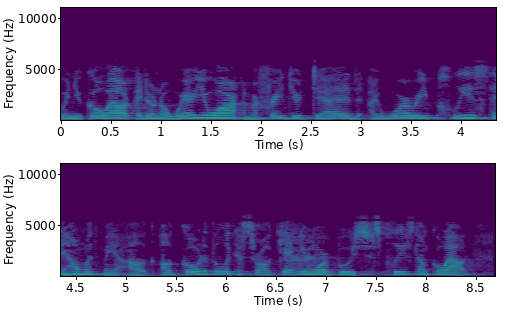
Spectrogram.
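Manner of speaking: mock crying, tearful pleading voice. Retelling a crying man begging not to go out: imitating a crying plea. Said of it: "and he's crying".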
